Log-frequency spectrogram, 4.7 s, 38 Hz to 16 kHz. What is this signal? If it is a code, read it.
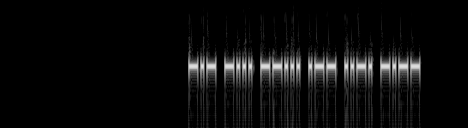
Morse code, heard as a keyed tone, about 40 wpm, 700 Hz. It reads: KB7WFY
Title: USA Call Signs - 6 Characters - Repeated 2x - 40wpm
